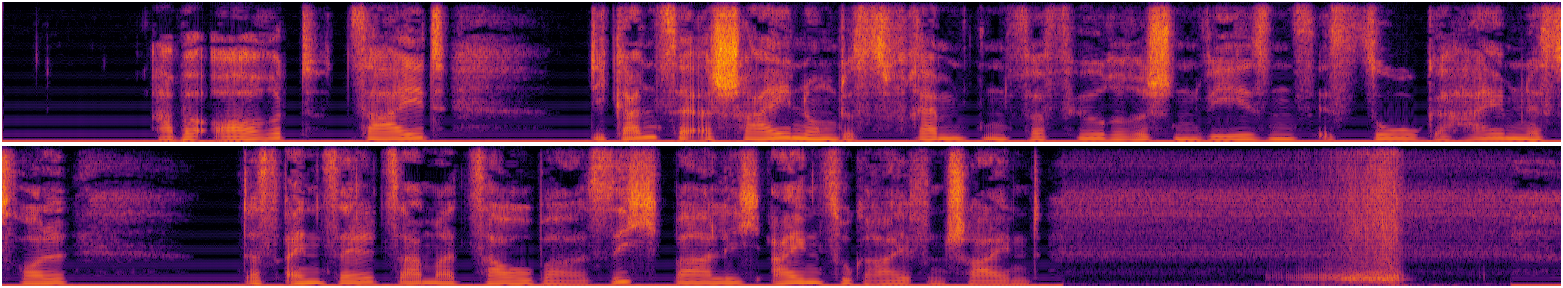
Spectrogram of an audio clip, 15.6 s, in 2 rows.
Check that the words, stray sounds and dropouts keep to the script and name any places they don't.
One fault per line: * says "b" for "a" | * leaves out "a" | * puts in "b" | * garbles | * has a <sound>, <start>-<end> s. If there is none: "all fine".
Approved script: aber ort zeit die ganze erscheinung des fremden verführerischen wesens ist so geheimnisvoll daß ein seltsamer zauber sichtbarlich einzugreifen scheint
* has a squeak, 14.1-15.2 s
